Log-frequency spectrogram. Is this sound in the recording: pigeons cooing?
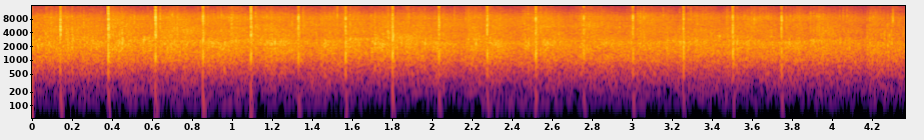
no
